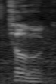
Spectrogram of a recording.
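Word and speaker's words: Tillamook: a Native American word the way we always say it is tilamook uh but if you look at it it's spelled like til Muk kind of you know so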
